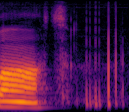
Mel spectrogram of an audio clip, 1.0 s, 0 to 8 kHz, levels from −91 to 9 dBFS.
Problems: background sounds at intervals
